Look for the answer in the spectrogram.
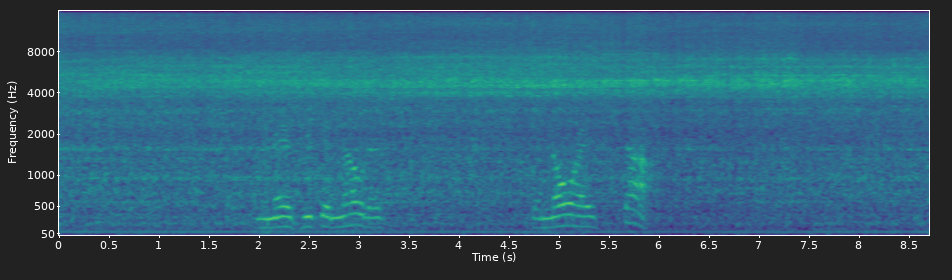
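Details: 2003 Dodge Grand Caravan 3.3, 372,528 miles, on acceleration: a steady high hiss with bursts of squeaky chirps that grow toward 2000 rpm and quiet when sprayed with water. The idler, tensioner and power-steering pump were already replaced, so a slipping serpentine drive belt is suspected.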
